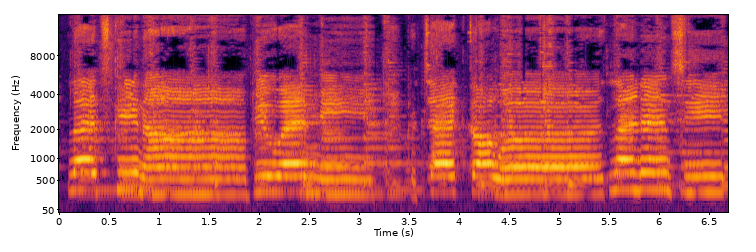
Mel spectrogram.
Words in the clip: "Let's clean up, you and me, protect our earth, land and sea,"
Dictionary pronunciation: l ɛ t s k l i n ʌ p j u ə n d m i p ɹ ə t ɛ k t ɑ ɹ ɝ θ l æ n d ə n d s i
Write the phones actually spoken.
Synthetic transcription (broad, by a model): l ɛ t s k i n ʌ b j u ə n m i p ɹ ə t ɛ k t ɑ w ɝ l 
